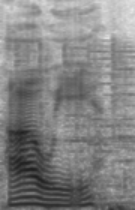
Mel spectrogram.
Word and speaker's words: Aoi: to pronounce the name Aoi. The video I saw said it's pronounced Aoi. So you kind of like just how those three vowel sounds sound in Japanese, just kind of mashed together.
